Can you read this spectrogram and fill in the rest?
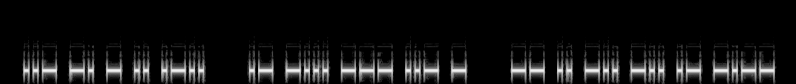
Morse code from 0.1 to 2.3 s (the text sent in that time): UNTIL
